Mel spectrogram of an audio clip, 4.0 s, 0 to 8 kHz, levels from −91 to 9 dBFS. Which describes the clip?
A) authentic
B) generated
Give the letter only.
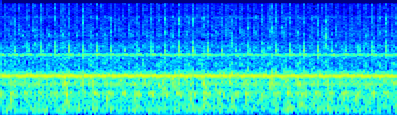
B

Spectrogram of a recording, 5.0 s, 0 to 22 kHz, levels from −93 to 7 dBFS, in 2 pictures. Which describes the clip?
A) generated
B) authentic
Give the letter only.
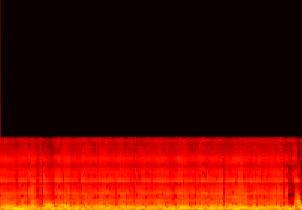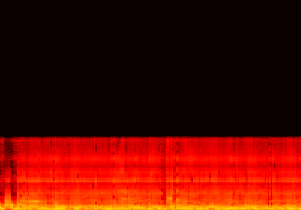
A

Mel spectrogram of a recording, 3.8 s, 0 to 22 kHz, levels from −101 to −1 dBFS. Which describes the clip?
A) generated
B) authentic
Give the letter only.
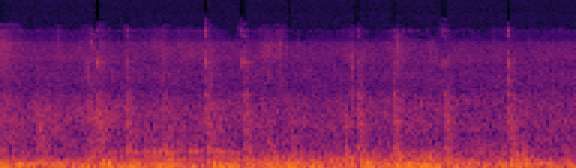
B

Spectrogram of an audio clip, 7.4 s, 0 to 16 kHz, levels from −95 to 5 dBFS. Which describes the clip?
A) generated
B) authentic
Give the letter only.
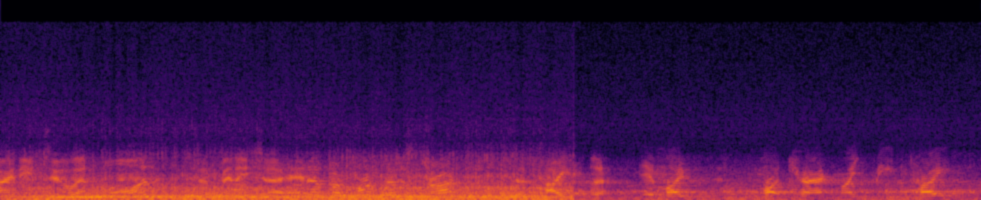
B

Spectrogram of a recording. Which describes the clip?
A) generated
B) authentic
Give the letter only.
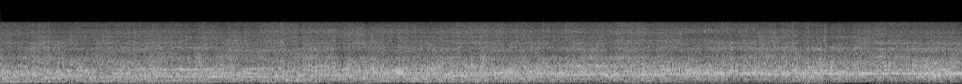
A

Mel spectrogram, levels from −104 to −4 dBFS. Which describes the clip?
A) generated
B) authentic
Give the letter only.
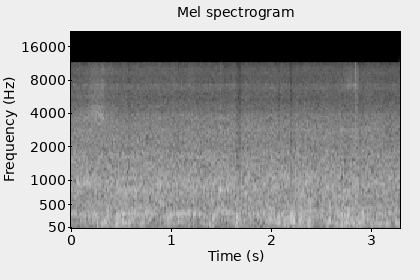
A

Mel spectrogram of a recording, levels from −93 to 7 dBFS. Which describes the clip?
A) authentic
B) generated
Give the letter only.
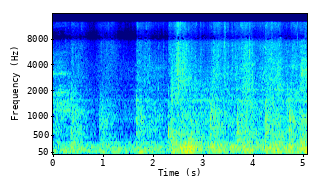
A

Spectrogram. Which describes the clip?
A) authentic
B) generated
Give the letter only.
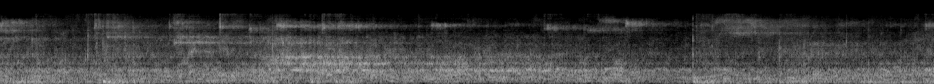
B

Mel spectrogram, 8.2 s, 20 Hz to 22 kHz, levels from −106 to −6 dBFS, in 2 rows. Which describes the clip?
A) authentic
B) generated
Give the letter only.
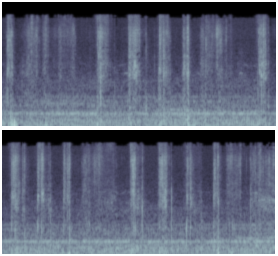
A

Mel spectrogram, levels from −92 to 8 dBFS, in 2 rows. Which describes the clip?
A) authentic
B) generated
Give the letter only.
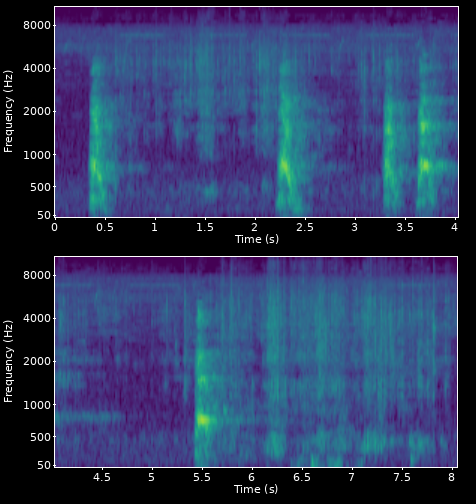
A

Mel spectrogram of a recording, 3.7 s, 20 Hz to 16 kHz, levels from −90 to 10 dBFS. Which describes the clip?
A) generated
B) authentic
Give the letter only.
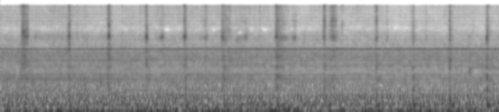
A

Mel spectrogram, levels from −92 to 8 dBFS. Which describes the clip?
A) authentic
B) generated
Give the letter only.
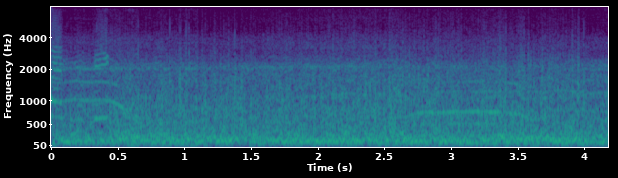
A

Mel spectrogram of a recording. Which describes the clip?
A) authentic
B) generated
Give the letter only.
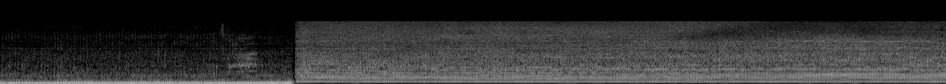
B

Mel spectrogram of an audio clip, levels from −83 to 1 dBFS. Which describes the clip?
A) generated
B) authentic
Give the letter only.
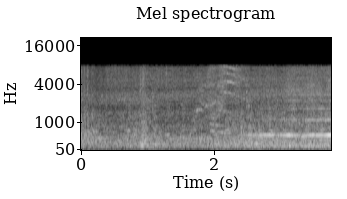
B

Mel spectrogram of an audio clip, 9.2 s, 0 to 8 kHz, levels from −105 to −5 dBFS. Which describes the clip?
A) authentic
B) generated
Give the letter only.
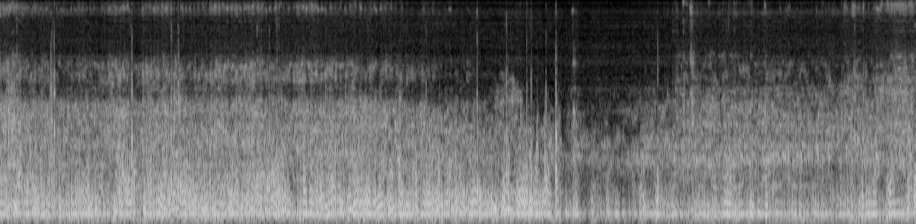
B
